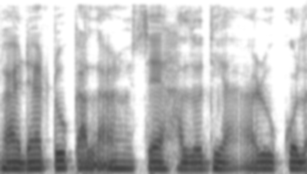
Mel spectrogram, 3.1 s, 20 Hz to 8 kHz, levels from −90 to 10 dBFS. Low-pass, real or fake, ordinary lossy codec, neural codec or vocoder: 7.2 kHz; real; none; none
